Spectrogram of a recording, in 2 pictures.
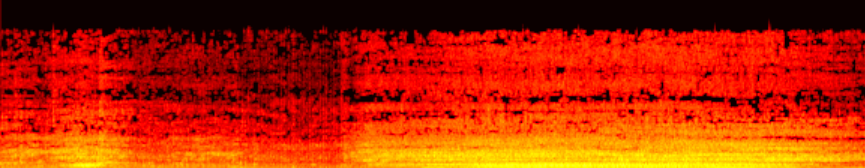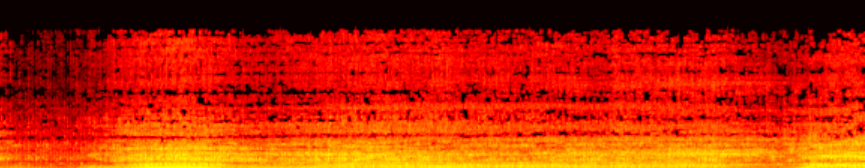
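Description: A tractor's diesel engine revving under heavy load while the tractor is stuck in mud and tries to pull free. It is quieter at first, then opens up loud for several seconds. It drops back, surges again with a pitch that rises and falls, and then settles into a steady hard pull.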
